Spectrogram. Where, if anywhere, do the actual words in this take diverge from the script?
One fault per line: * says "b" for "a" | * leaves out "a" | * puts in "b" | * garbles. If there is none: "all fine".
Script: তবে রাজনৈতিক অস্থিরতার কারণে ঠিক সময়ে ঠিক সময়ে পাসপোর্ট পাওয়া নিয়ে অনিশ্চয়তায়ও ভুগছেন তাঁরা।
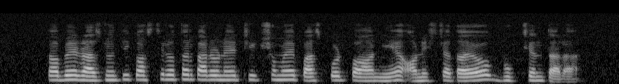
* leaves out "ঠিক সময়ে"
